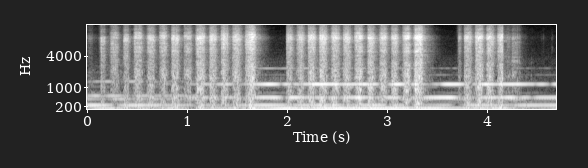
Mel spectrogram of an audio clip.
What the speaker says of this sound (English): we need to sand it a little bit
